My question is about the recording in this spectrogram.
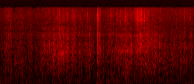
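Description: Near silence: faint room tone with a couple of faint ticks.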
